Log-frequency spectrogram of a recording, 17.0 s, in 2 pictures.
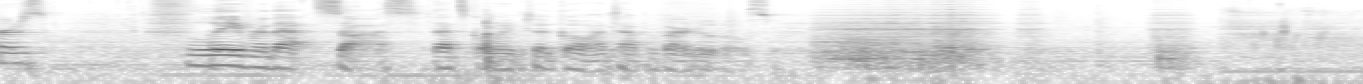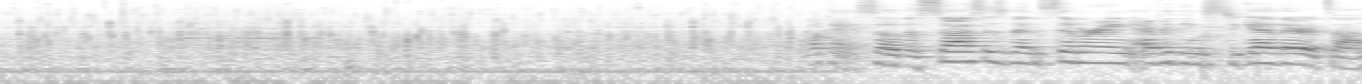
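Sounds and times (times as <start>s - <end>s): sauce simmering with bubbling pops: 0.0s - 1.7s, 7.6s - 13.8s
low steady hum: 7.6s - 14.2s.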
